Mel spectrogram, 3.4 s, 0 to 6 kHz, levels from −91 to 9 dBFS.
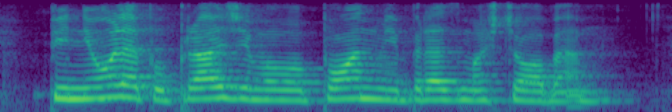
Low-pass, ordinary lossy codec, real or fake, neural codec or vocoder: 5.4 kHz; none; real; none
